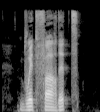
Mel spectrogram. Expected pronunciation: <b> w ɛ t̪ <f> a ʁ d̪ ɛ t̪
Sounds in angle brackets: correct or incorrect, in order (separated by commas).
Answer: correct, correct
